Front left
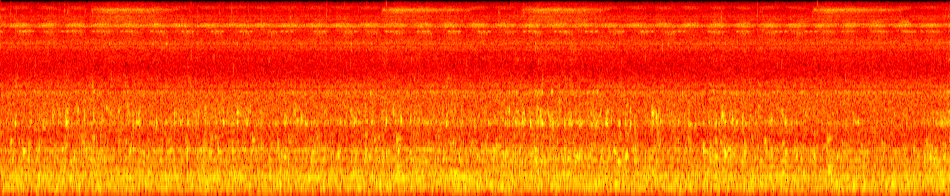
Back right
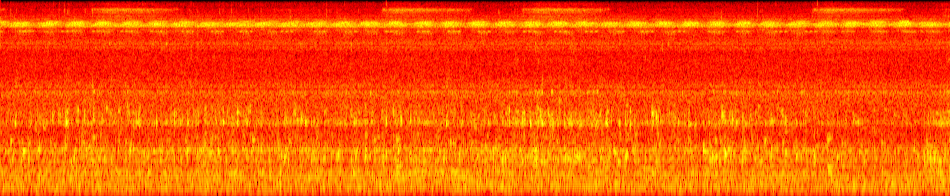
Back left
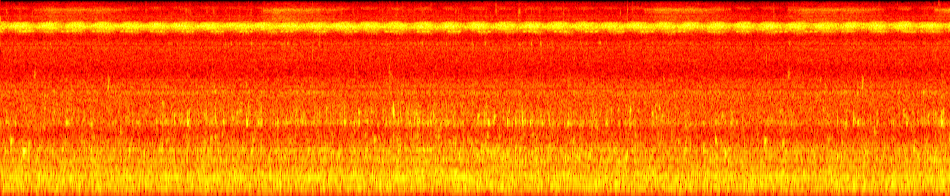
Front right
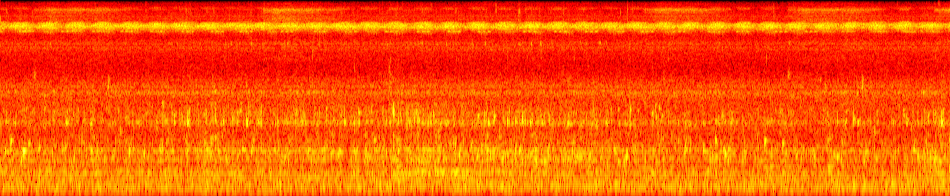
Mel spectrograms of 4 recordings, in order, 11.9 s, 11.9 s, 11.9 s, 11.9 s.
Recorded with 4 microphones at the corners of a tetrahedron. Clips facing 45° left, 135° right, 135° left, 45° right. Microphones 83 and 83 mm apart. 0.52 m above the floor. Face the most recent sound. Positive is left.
turn(degrees=110)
